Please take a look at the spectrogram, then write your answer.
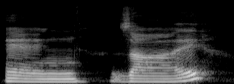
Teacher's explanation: our stress is on the Z, on the Xi syllable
